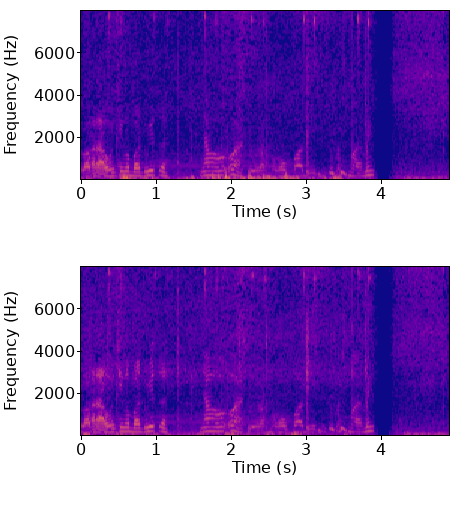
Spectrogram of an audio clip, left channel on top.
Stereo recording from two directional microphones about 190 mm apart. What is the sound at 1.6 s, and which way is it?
Speech, 35° left (ahead or behind).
